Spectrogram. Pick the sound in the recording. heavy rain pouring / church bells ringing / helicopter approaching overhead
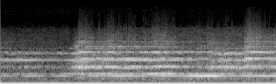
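church bells ringing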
